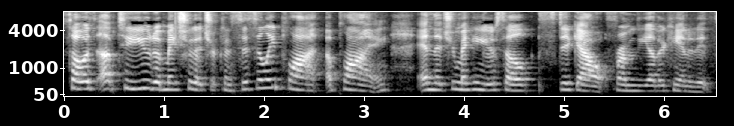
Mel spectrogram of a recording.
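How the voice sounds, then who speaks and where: A woman's fairly high, fairly quick voice with ordinary pitch variation, against noticeable background noise. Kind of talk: casual advice vlog. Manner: fast.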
